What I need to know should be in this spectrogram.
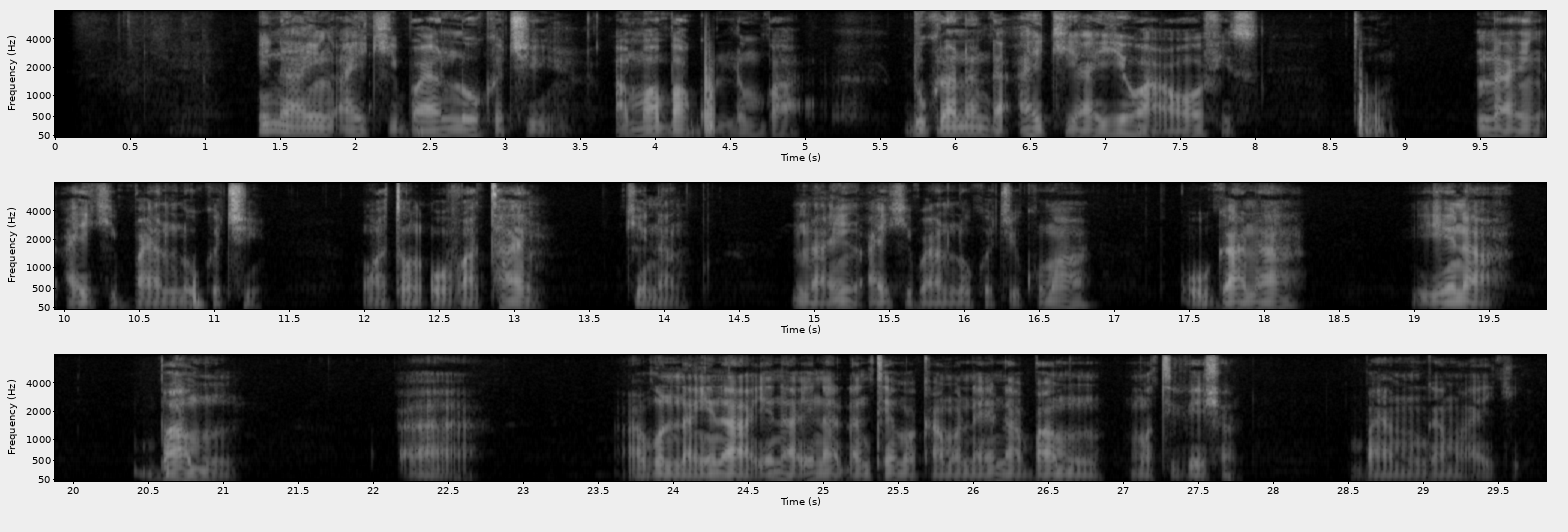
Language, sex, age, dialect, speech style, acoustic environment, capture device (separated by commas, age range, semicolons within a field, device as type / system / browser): Hausa, male, 35-44, Nigeria - Ibadan, relaxed; focused, silence, mobile / Linux / Chrome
